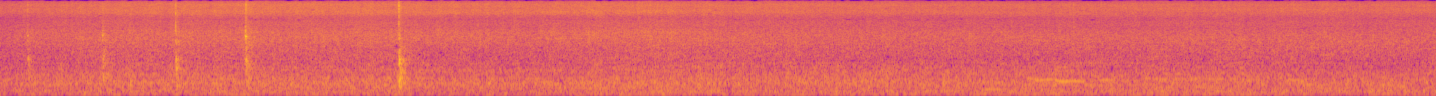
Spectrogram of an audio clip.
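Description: A mountain stream rushing over rocks and spilling through a narrow rocky channel, a steady rushing noise. A few sharp clicks sound within the first three seconds.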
